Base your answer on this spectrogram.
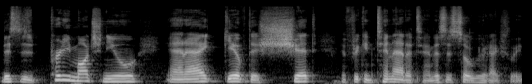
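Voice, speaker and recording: The pace here is moderate. It is a man who talks. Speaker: gaming streamer. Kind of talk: casual gameplay commentary.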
